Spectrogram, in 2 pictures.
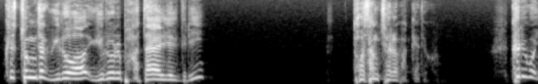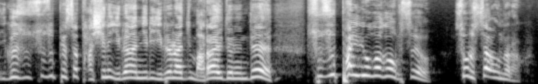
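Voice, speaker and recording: A man's voice: extremely high pitch, lively intonation, fast, darkish tone. A middle-aged man preaching a sermon as a pastor, telling a story and asking the congregation rhetorical questions with rising emphasis. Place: church sanctuary.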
